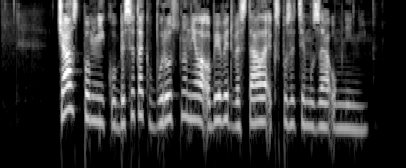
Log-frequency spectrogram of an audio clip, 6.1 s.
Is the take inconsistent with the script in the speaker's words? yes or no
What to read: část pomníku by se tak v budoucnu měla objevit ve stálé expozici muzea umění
no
